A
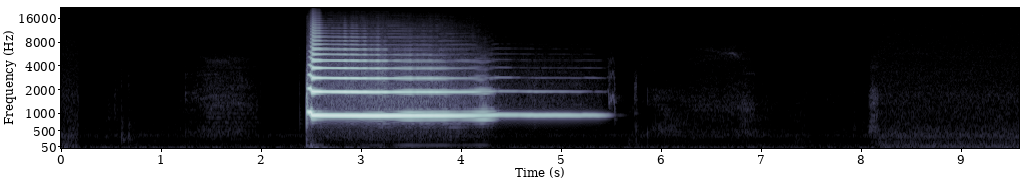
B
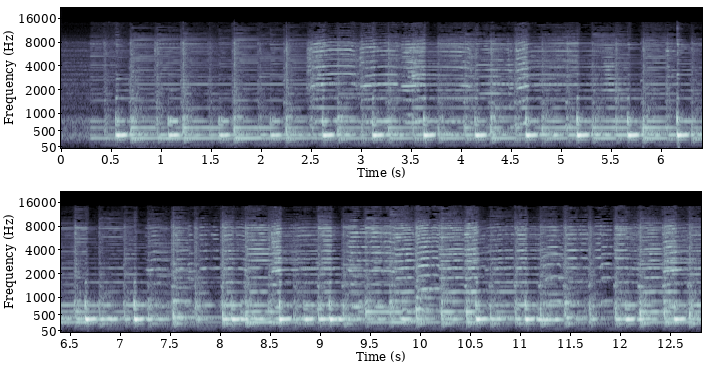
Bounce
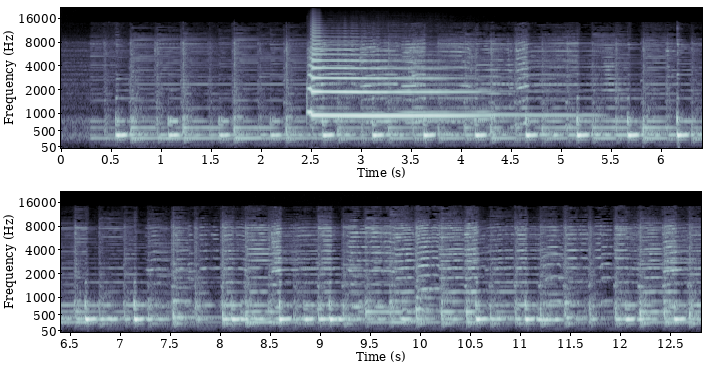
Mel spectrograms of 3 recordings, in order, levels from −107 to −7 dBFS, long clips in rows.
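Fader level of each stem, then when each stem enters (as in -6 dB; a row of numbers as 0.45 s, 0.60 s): +1.0 dB, -2.0 dB; 0.00 s, 0.00 s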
